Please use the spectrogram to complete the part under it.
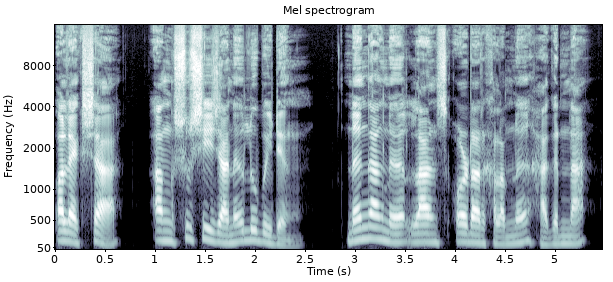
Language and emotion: Bodo, neutral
